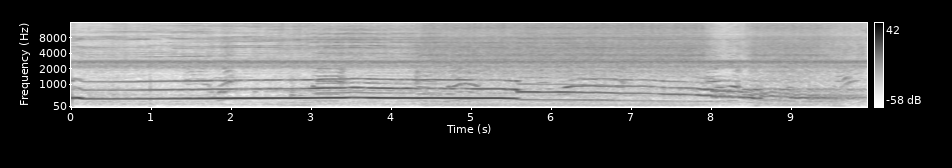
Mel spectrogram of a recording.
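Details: Pelung chicken crowing: one very long, melodious drawn-out crow on a steady clear tone. It holds level for over five seconds, then steps down in pitch twice before fading near the ten-second mark, in a quiet setting.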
